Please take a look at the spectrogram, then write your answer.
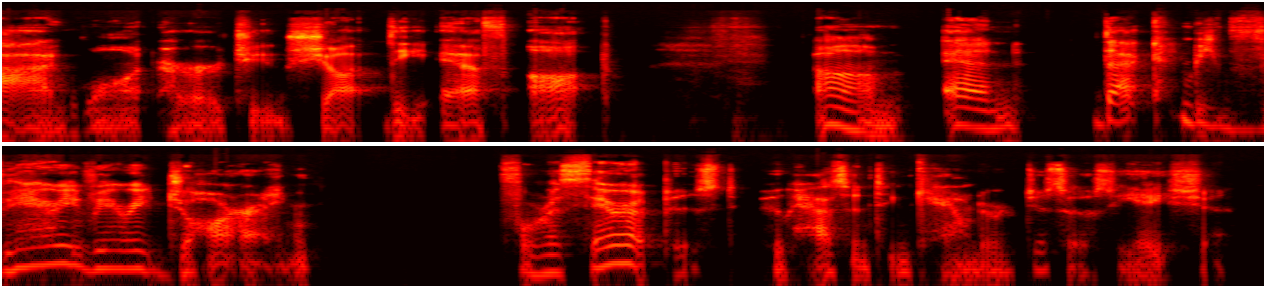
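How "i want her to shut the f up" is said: very harsh, very low, slow altered voice. Retelling what a voice that wasn't hers said, in a very harsh voice. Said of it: "a very harsh voice that said".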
